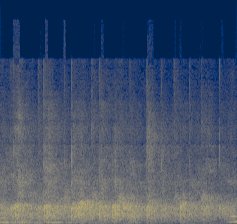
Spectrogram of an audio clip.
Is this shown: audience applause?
yes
